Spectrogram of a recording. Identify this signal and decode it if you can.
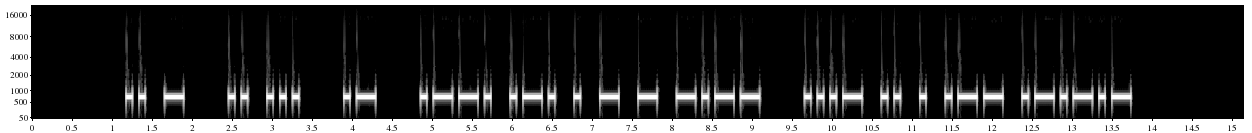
Morse code, heard as a keyed tone, about 16 wpm, 700 Hz. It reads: IT IS A PRETTY VIEW.
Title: Sentences from Top 1000 Words - Review Part 6 - 15wpm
